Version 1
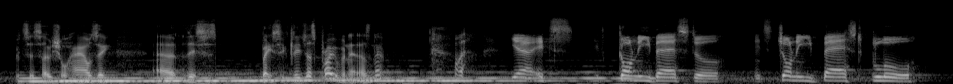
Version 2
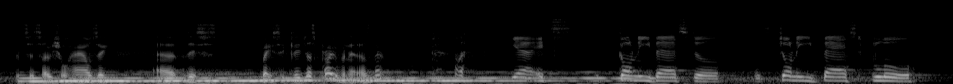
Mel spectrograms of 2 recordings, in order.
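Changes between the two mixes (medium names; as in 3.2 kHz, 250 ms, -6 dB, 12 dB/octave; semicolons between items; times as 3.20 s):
speech: remove distance through air 170 m; master: add boxcar filter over 45 samples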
